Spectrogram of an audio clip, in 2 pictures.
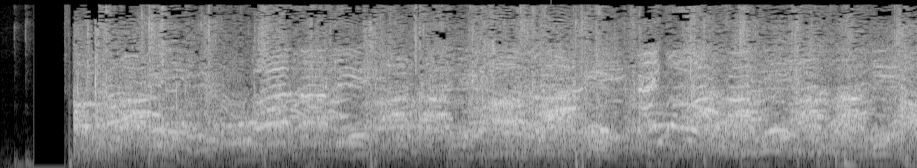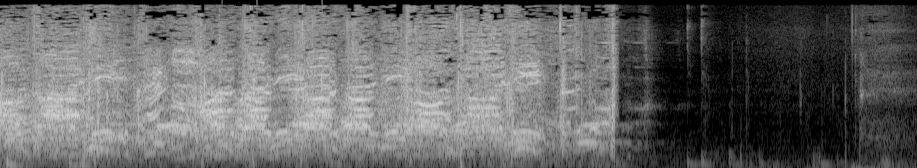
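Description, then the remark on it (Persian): A large crowd of students from Chamran and Jundishapur universities, marching on the university grounds, shouts and chants for freedom continuously, a dense roar of many voices with rhythmic cries rising above it, running loud for about eleven seconds before cutting off to near silence. “خیلی برای من جالبه که این آزادی رو اینجوری دارن فریاد میزنن و قدم به قدم به این آزادیشون دارن نزدیک میشن.”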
